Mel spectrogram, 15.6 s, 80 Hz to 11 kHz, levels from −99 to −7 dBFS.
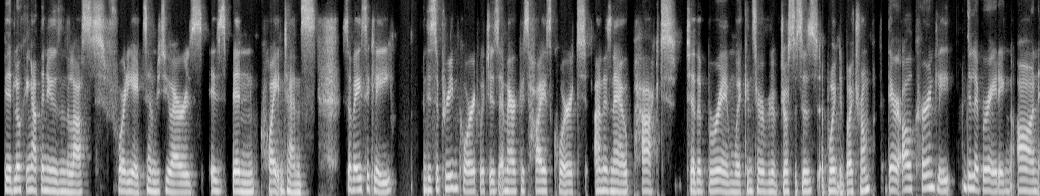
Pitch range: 165-185 Hz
